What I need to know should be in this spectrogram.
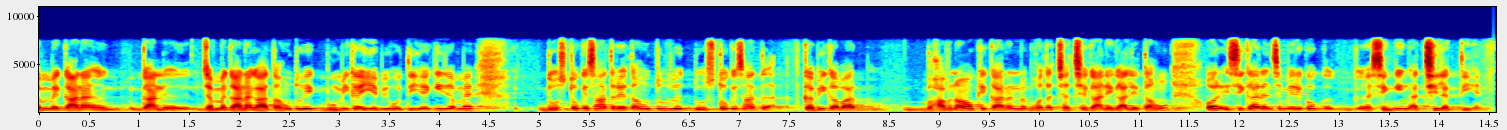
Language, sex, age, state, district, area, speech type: Hindi, male, 30-45, Madhya Pradesh, Jabalpur, urban, spontaneous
